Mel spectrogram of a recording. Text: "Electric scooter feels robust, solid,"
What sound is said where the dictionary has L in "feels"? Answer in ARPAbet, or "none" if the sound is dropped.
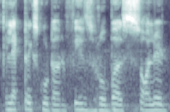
none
